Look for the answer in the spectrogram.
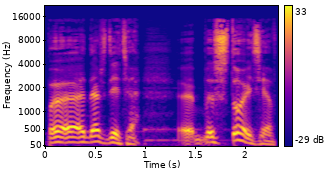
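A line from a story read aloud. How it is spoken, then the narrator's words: Cried out. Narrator (Russian): вскрикнул Вадим Игоревич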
